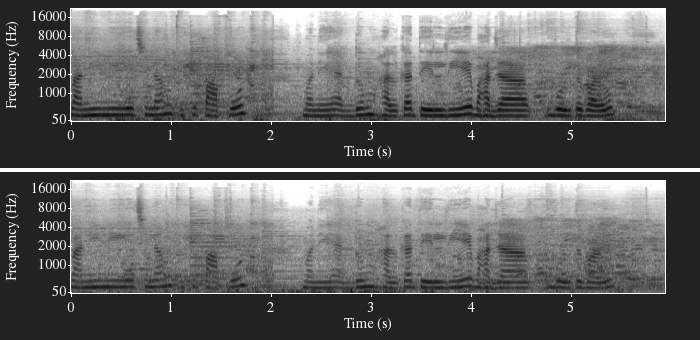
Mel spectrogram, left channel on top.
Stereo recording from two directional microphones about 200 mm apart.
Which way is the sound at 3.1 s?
15° left (ahead or behind).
